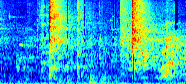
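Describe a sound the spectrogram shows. Shuttlecocks are struck with rackets, sharp smacks echoing in a large hall.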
